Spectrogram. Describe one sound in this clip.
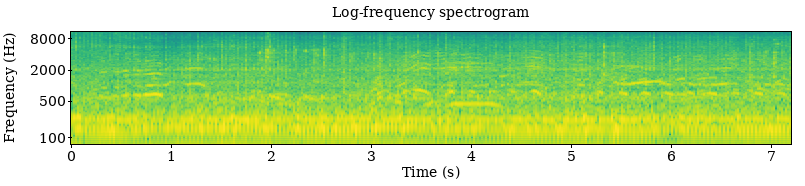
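A crowd of people shout and cheer outdoors.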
